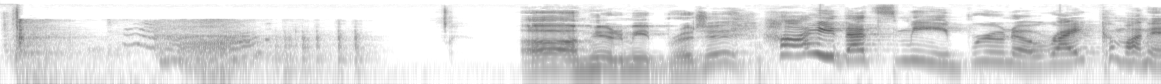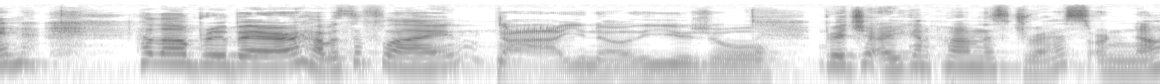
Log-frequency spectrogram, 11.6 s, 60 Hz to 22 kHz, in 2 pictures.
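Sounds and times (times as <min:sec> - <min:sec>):
door opening: 0:00.0 - 0:02.0
speech: 0:02.6 - 0:11.5.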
